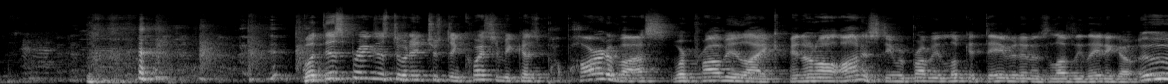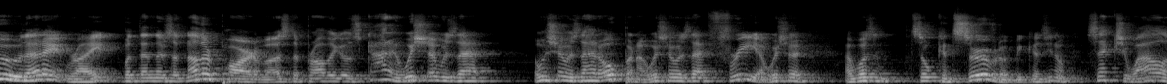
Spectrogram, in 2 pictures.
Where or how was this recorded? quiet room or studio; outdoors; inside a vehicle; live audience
live audience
